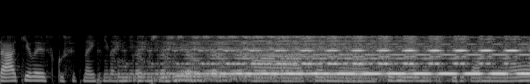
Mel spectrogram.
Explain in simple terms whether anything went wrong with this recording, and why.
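Two devices on the same call were picking up each other's loudspeakers, so the sound looped round and grew louder each trip. This feedback howl starts at 0.97 s and lasts to the end: a tone near 500 Hz, with the loop coming round about every 0.3 s, louder than the speech.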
